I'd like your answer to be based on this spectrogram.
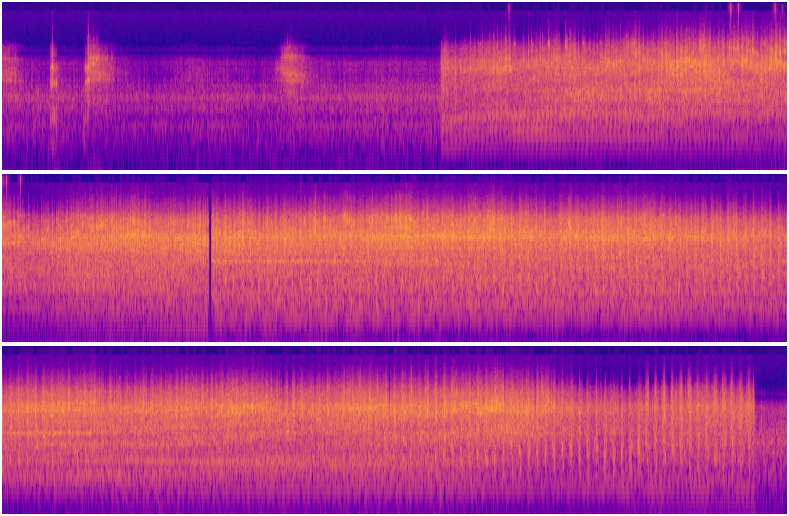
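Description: A police helicopter's loud, continuous rotor and engine roar swells in after a few seconds and holds steady, droning on for the rest of the clip.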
